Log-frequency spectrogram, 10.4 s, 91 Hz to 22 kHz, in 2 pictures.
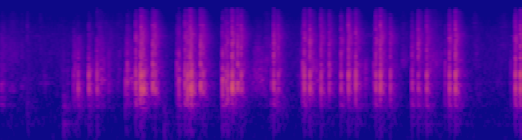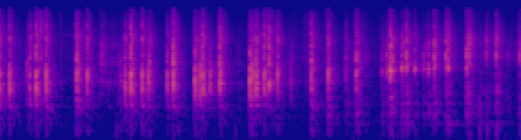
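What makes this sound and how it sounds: Fingertips and nails tap the surface and raised rim of a large, flat white plastic paint palette tray marked with dried paint, thin and hollow underneath. Dozens of quick, hollow clicks and taps fall in steady bursts with brief pauses, centered in the midrange around 660 Hz with some bright edges. Each tap dies away almost instantly.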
